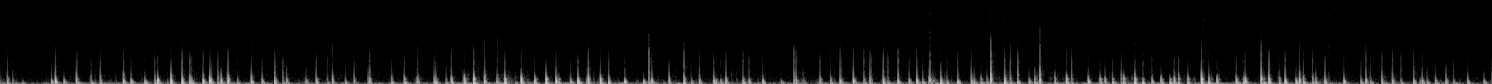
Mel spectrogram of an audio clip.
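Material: Cork.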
